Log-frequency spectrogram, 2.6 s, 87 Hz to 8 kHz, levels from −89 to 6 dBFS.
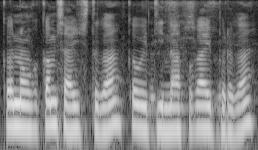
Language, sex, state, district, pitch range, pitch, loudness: Wancho, male, Arunachal Pradesh, Longding, 160-175 Hz, 165 Hz, -14 LUFS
